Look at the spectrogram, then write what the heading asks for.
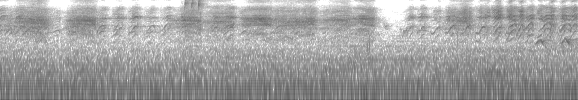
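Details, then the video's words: A family of mynas in a garden in India chirps in short, sharp notes that overlap into a busy chatter, over a steady low rumble of background noise. "Myna Bird birds chirping"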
